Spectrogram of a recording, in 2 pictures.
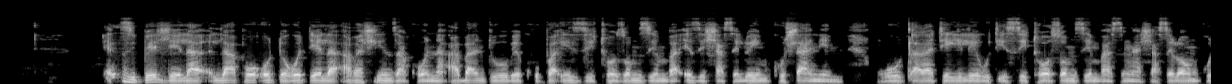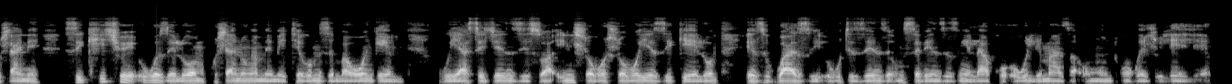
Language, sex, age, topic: North Ndebele, male, 36-49, health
